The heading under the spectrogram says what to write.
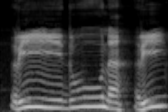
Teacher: panjang dua ketukan karena ada ya mati diawali dengan kasrh ya ya mati diawali dengan kasrh panjang dua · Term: Mad asli, mad asli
